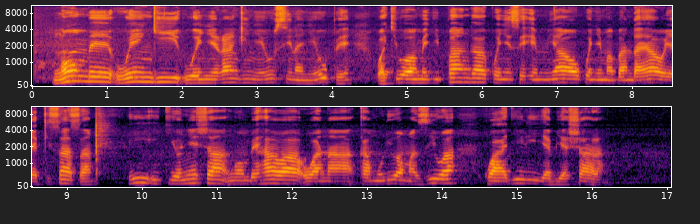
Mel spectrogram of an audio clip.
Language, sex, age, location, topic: Swahili, male, 36-49, Dar es Salaam, agriculture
